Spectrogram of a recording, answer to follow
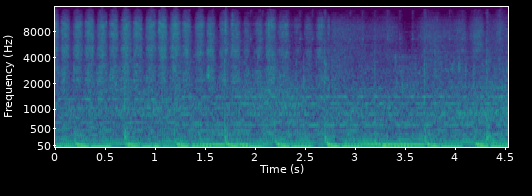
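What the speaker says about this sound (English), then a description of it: "I'll go over it by hand with a piece of sandpaper so I can kind of mold and shape the bumper back" Coarse 80-grit sandpaper rubbed by hand over filler on a damaged car bumper, a close, steady back-and-forth scratching with rhythmic strokes roughly twice a second, continuous and alone.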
